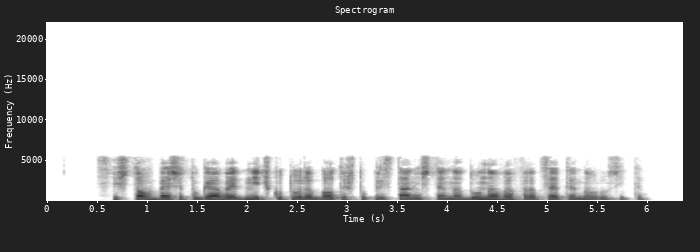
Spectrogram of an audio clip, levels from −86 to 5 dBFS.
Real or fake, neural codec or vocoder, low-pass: real; none; 5.4 kHz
